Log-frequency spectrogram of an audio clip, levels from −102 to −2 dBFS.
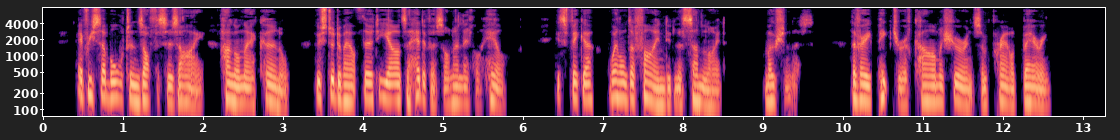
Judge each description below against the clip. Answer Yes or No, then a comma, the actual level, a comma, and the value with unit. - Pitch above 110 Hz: Yes, medium, 140 Hz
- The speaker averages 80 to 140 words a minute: No, average, 165 wpm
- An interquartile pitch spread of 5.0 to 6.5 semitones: No, average, 3.6 semitones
